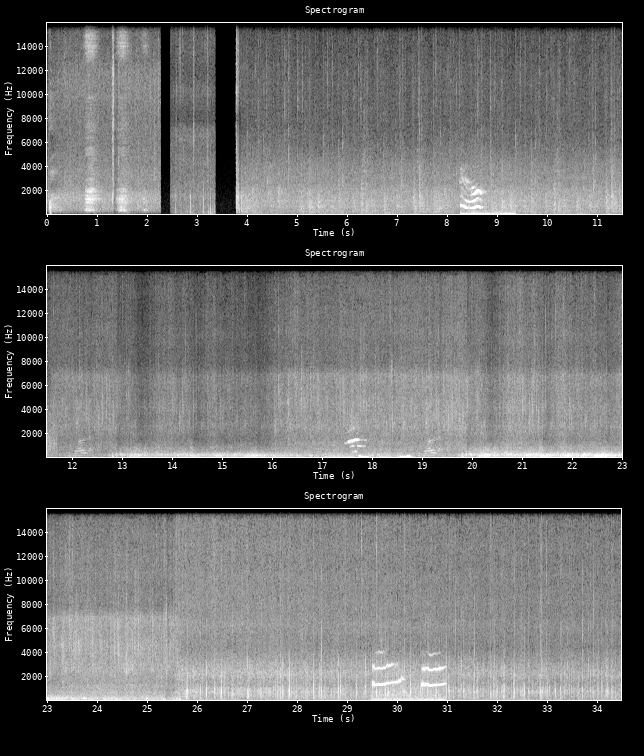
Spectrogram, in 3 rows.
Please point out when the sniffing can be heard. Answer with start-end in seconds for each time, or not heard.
0.7-2.0.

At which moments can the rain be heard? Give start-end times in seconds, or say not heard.
0.0-34.4.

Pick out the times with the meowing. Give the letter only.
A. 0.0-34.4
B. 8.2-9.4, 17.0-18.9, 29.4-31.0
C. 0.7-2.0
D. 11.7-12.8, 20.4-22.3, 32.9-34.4
B.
